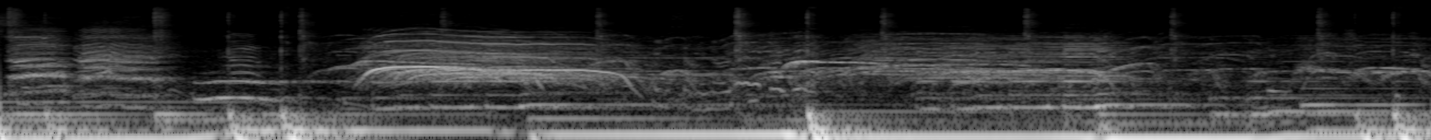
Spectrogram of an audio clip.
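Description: A rock band playing live in a club, with heavy sustained bass notes, regular drum hits and electric guitar. A crowd of fans screams and cheers over the music, loudest from about four seconds in.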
